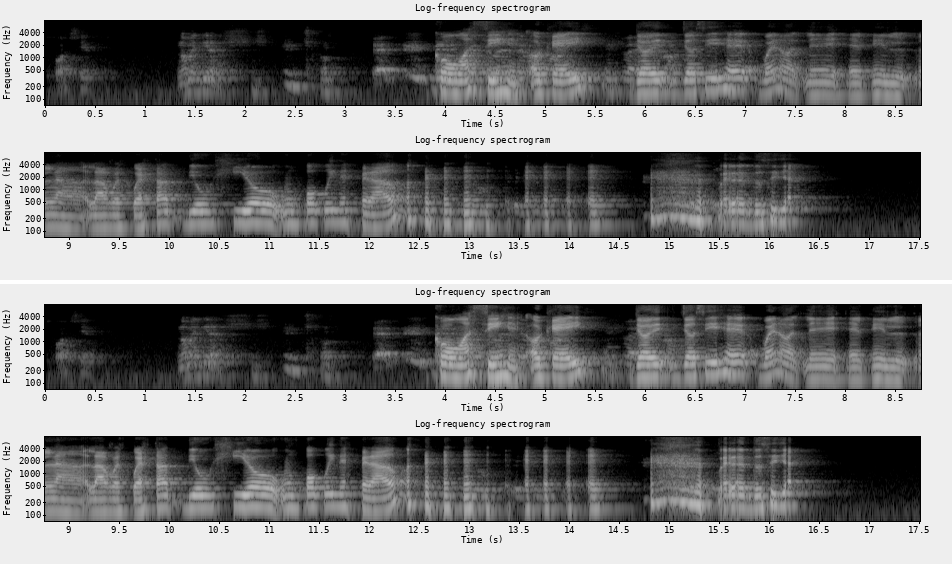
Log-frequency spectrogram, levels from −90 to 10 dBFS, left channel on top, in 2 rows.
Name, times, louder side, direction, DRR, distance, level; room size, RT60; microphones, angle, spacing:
voice 1, 0.1-0.5 1.3-2.9 3.3-6.5 6.9-7.1 13.0-13.7 14.7-14.8 15.2-15.6, left 1 dB, 85° left, 3 dB, 1.8 m, -46 dB
voice 2, 3.9-5.4 5.9-13.1 14.2-14.4 14.8-16.2, right 3 dB, 40° right, 11 dB, 0.4 m, -30 dB
7.6 x 4.7 x 5.7 m, 0.91 s
head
